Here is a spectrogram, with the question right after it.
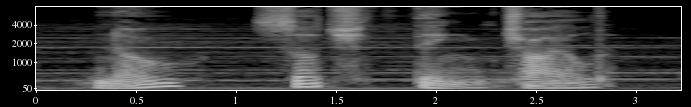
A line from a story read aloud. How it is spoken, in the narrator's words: whispered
